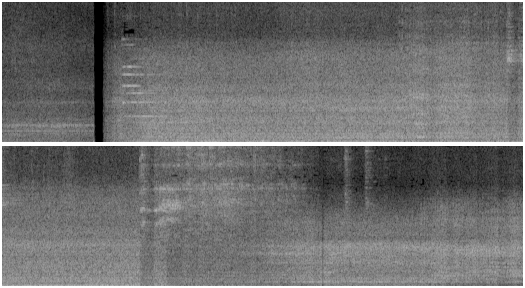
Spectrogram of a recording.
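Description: A chisel scrapes a spinning wooden disc.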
